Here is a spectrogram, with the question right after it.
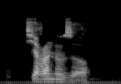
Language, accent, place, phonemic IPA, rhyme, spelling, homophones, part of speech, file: French, France, Lyon, /ti.ʁa.nɔ.zɔʁ/, -ɔʁ, tyrannosaure, tyrannosaures, noun, LL-Q150 (fra)-tyrannosaure.wav
- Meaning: tyrannosaur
